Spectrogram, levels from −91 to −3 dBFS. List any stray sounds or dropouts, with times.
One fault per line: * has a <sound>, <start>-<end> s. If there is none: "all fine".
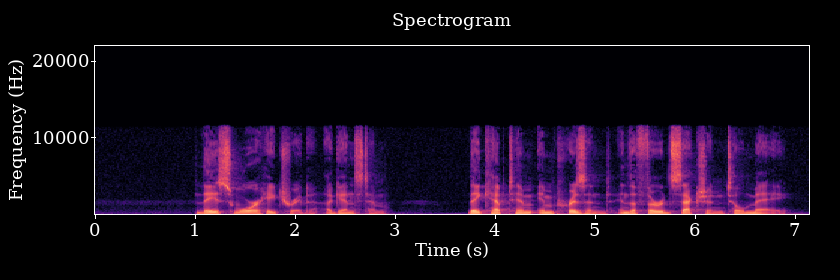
all fine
